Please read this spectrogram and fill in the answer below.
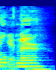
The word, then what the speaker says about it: Koechner: Koechner.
